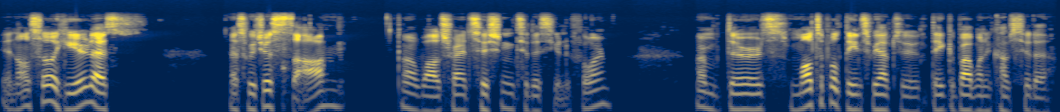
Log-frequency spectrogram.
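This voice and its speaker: Male streamer-teacher, worn out, slow and halting, rough fry in the voice. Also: fairly bright tone, dry recording. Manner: halting, self-correcting, low-energy. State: tired. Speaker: streamer teaching 3D character software. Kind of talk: live tutorial stream.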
